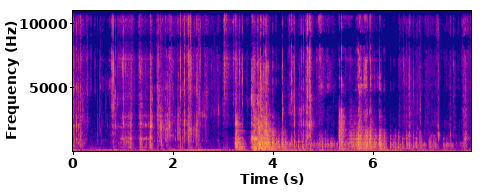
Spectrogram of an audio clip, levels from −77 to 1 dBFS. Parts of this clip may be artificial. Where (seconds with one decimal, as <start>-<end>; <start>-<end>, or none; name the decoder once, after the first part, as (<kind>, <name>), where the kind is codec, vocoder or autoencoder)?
0.9-1.6 (codec, SNAC); 3.0-3.7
